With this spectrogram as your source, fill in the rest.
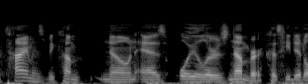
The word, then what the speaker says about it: Euler: Yes, that is not pronounced Euler, it is pronounced Euler. If I hear you pronouncing it Euler, I will shun you forever.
